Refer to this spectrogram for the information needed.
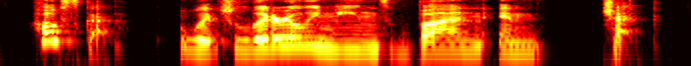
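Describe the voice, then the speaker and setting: A woman with an unremarkable speaking voice talks fairly slowly at medium pitch, showing ordinary pitch variation. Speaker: podcast co-host. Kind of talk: casual storytelling chat.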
